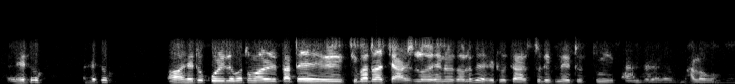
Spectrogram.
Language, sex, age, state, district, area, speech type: Assamese, male, 30-45, Assam, Charaideo, urban, conversation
